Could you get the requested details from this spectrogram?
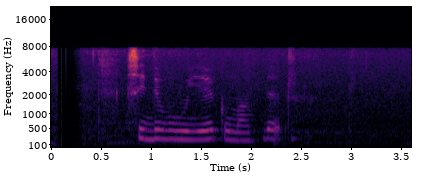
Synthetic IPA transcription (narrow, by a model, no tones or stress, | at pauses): sid̪uʋuːjekumak̚d̪ə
